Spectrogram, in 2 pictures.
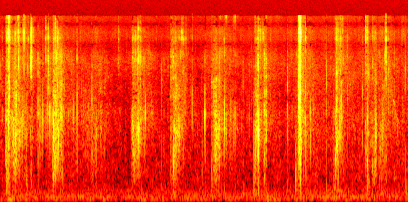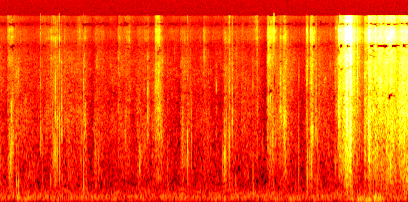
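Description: Footsteps walking over dry grass and leaf litter at about two steps a second, getting louder near the end.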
